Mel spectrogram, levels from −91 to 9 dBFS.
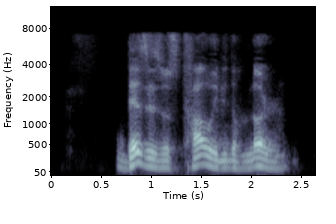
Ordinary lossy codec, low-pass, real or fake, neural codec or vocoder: AAC, 48 kbps; 7.2 kHz; fake; codec, 16 kHz, 1.1 kbps, Voila-Tokenizer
